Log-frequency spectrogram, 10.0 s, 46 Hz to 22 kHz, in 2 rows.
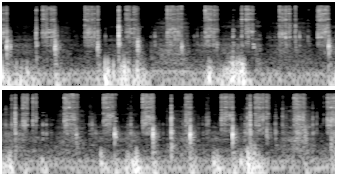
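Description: Ratchet wrench clicking in quick irregular runs of strokes as it tightens the 15 mm oil drain plug back into the oil pan.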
